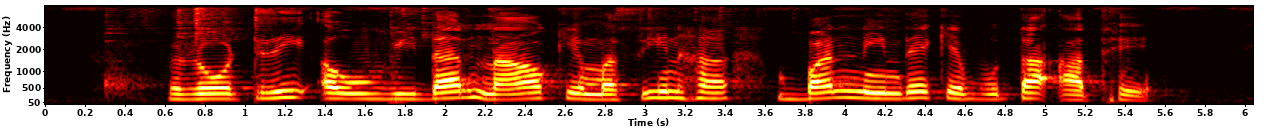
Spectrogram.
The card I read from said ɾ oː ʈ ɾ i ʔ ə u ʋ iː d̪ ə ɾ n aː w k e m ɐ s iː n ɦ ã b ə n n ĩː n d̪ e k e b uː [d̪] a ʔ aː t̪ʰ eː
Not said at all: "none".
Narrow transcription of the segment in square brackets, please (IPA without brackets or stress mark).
t̪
